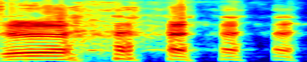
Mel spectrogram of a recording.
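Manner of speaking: short, loud mock giggle; imitated little giggle. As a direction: copy his little giggle. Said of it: "I did your little giggle at the end".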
